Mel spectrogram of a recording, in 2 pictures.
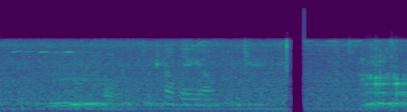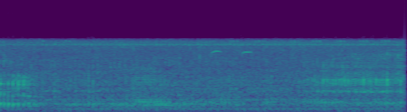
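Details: Bison (buffalo) at Wind Cave National Park in late July: two low, growling roars, each lasting roughly a second, with a brief dropout between them and constant low wind or engine-like noise underneath.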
